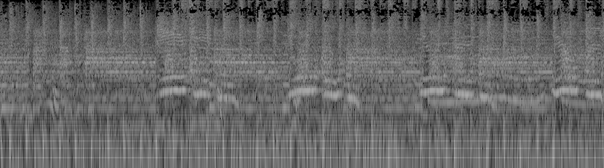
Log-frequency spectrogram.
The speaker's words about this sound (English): Something that I thought is very funny about this song is there's this weird sax playing at the end that kind of. It's so weird. It sounds like ducks fucking.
